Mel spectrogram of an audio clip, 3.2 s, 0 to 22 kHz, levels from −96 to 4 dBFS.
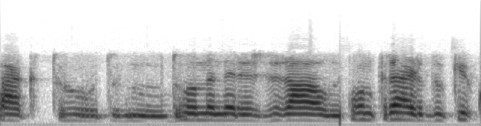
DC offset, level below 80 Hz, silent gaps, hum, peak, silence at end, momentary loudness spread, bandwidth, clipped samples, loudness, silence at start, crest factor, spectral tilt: under 0.1%; -60 dBFS; none; 50 Hz at -65 dBFS; 0 dBFS; 0.05 s; 13 LU; 4.1 kHz; under 0.1%; -17 LUFS; 0 s; 16 dB; -7.5 dB/octave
